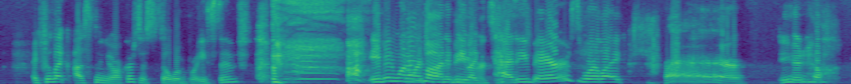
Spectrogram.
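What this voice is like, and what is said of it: Heavy New York accent. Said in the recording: “the New York accent. And I know mine is really heavy”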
